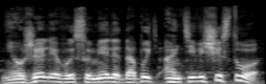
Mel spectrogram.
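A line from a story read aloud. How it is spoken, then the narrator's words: Plain. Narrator (Russian): спросил Корнев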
